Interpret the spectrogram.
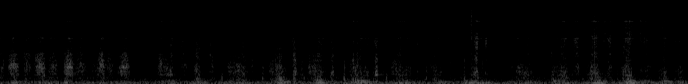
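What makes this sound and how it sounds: A dull metal chisel held in the hand is scraped and rubbed over the toe and vamp leather of a worn brown leather lace-up work boot with a green welt, worn on a foot. The result is a steady series of soft, rasping scrapes with a low, muffled body and faint bright grit on each stroke.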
